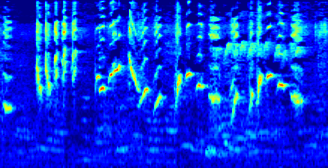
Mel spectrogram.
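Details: Greater green leafbird in full song, meant as a lure to get caged birds singing eagerly: rapid varied whistles, sweeping up-and-down slurs and chattering notes delivered almost without pause.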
